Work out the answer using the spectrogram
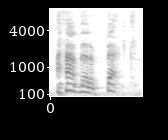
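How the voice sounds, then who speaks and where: A man's voice: fairly high pitch, pushed and bright, slightly rough. A man chatting casually and playfully in a food vlog, rambling a little as he talks while eating. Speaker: food vlogger. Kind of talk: casual mukbang chat.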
